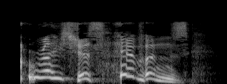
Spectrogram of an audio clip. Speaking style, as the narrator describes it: exclaimed the landlord

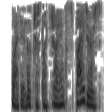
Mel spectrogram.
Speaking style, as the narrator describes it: whispered Amarie

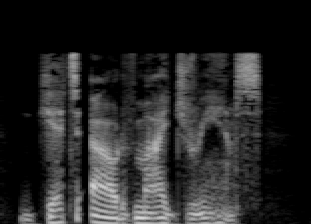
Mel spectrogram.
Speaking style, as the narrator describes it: Nico snarled

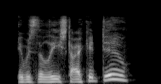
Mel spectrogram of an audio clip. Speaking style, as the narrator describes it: she said cheerfully

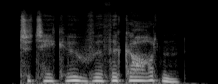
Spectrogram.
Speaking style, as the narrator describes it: he whispered

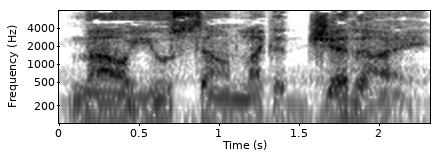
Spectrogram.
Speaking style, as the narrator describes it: Kopej sneered

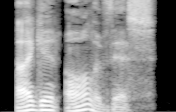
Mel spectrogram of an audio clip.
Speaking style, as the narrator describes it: Smith says, leaning over her shoulder to whisper in her ear

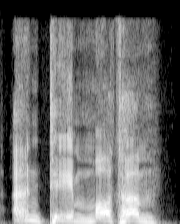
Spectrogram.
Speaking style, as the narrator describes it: he bellows to the golds

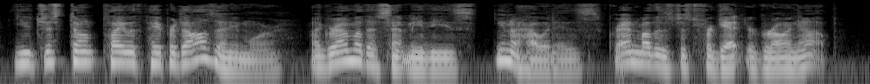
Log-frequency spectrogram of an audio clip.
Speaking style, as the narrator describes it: Leslie gave a little sigh

